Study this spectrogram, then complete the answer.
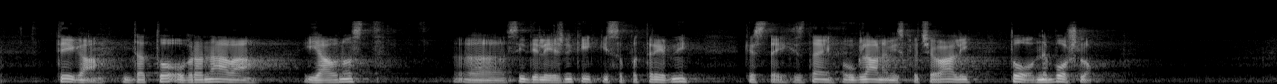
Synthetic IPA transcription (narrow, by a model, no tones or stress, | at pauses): t̪eːɡa̰d̪at̪oːʔɔbɾawnaːʋajaːwnɔst̪ | wsid̪ɛleːʒnikikisɔpɔt̪ɾeːbni | kɛɾst̪ɛ̰jḭɣzd̪ajuɡlawnɛmisklʲut͡ʃɛ̰ʋaːlit̪oːnɛboːʃlo̰ː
